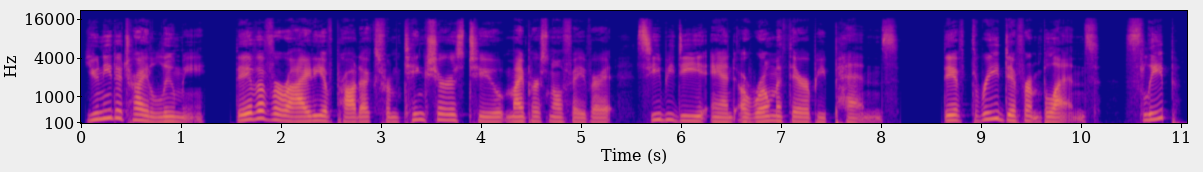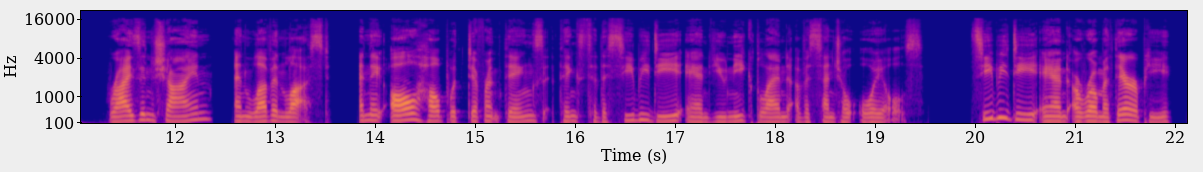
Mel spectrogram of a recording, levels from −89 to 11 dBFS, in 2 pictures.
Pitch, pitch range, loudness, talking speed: 165 Hz, 150-190 Hz, -28 LUFS, 145 wpm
